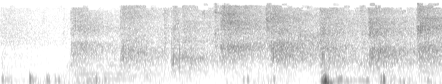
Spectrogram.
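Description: Footsteps knocking on a hollow stage platform, with one sharper thump a little past halfway, over a light haze of clapping.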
